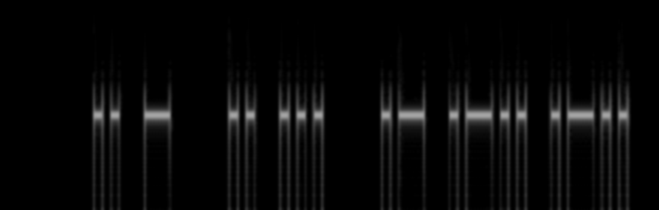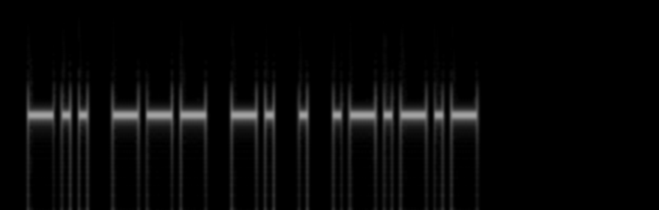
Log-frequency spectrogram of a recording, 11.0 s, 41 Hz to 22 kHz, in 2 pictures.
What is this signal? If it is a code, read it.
Morse code, heard as a keyed tone, about 17 wpm, 700 Hz. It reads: IT IS ALL DONE.
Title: Sentences from Top 500 Words 17wpm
